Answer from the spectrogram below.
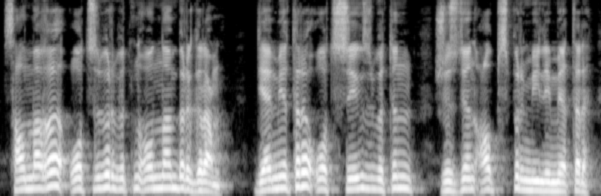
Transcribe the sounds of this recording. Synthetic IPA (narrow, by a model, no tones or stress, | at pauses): sɑlˠmɑʁəwo̞t̪əzbɪɾbʏt̪ɪnwo̞nːɑnbɪɾɡram | d̪ʲijamʲe̞t̪rəwʔo̞t̪əz̥se̞ɡʲɪzbʏt̪ɪn | ʒʏzd̪e̞nʔɑlˠpə̥sbɪɾmilʲːimʲe̞t̪r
